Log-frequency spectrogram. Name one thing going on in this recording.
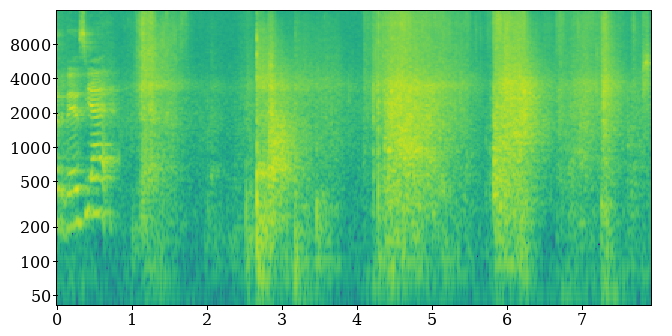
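Plastic sheeting rustles and crinkles as it is handled.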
